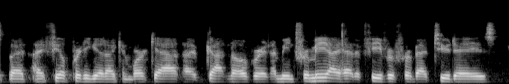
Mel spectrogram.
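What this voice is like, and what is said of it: Breathy voice. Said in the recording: “my voice is a little, breathy these days”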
